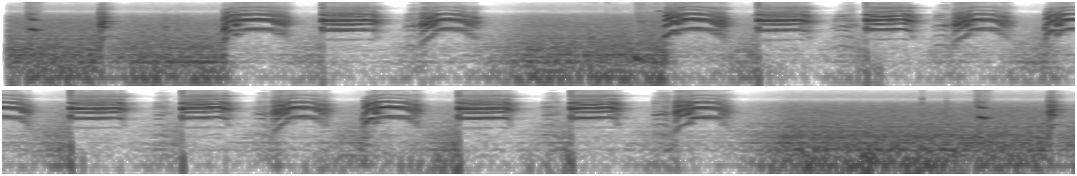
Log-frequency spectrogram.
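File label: Nanday Conure, parrot calls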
